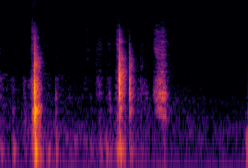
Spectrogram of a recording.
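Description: A knife chops through peeled, seeded squash for a corn chowder: four crisp, close cuts in two bursts, the first alone and then three in quick succession, with quiet gaps and no talking.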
